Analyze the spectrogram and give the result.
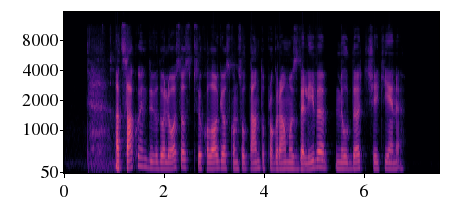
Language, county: Lithuanian, Šiauliai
